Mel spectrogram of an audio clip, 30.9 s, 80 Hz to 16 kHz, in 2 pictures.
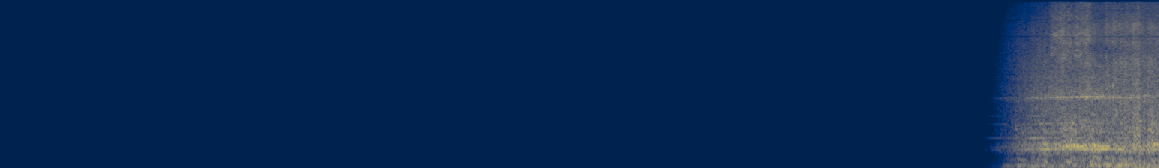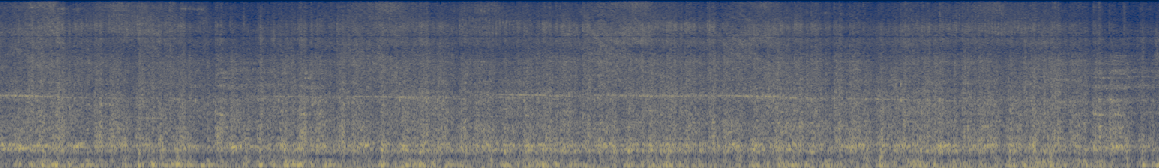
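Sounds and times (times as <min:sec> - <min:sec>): electric train passing: 0:13.3 - 0:30.9.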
